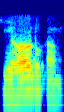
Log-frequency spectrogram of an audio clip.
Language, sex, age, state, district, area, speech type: Assamese, male, 45-60, Assam, Charaideo, rural, conversation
